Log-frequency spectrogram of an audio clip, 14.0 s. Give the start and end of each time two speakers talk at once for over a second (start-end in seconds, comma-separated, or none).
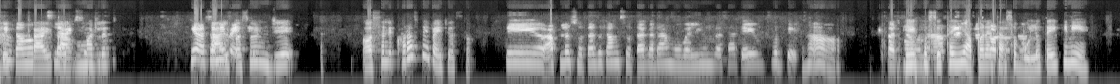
11.3-12.7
